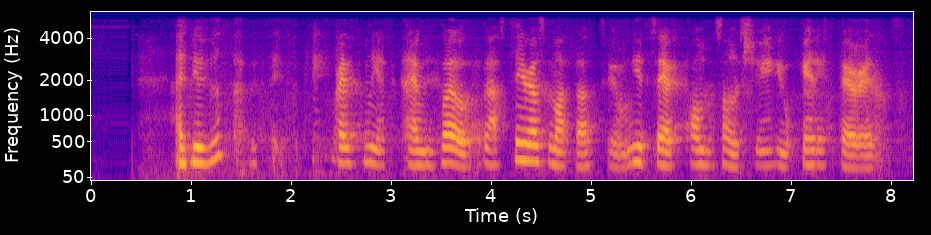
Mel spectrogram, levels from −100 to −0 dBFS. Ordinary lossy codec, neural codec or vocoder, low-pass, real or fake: none; codec, 16 kHz in and 24 kHz out, 0.6 kbps, FocalCodec, streaming, 4096 codes; 5.4 kHz; fake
